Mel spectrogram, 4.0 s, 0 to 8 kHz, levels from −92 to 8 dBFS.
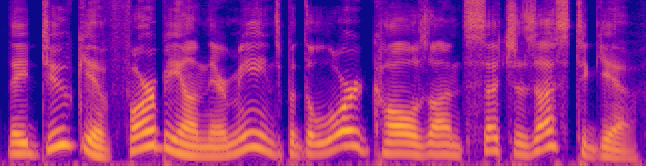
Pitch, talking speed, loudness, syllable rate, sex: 160 Hz, 255 wpm, -18 LUFS, 4.4 syllables/s, male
